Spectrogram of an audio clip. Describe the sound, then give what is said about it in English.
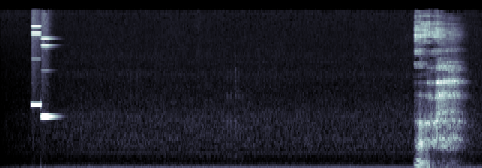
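A single short two-note electronic alarm beep from an internal conduction alarm on a moonbase sounds loudly at the start, then a steady low hum fills the silence before a breathy, sigh-like rush of noise near the end. “I am your internal conduction alarm.”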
